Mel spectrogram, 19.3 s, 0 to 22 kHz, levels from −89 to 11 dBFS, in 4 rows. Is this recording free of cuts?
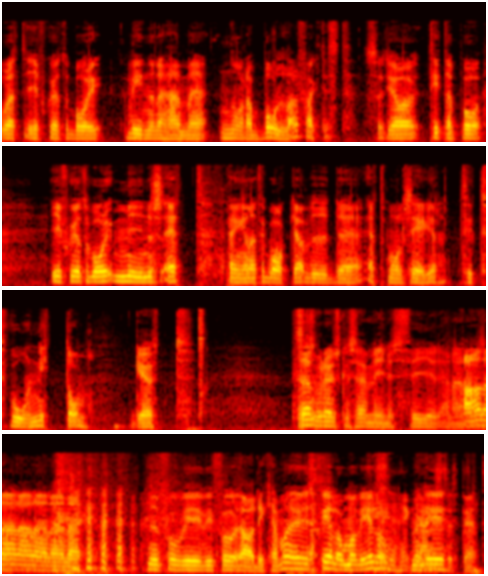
yes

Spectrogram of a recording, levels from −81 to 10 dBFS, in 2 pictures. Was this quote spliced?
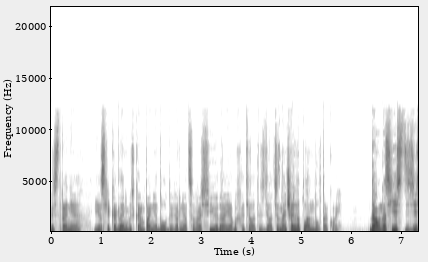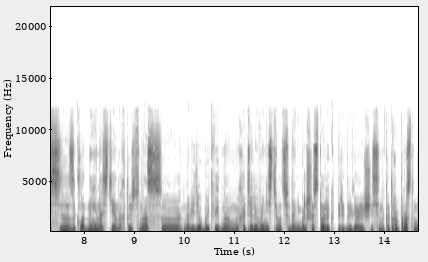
yes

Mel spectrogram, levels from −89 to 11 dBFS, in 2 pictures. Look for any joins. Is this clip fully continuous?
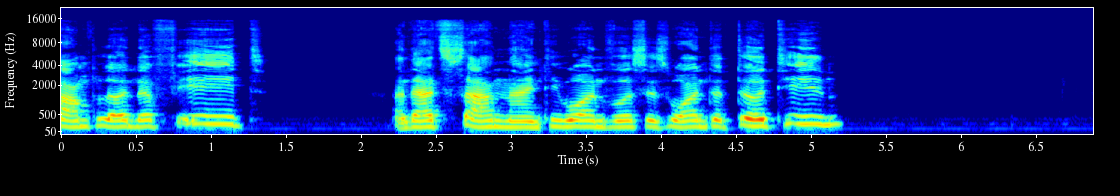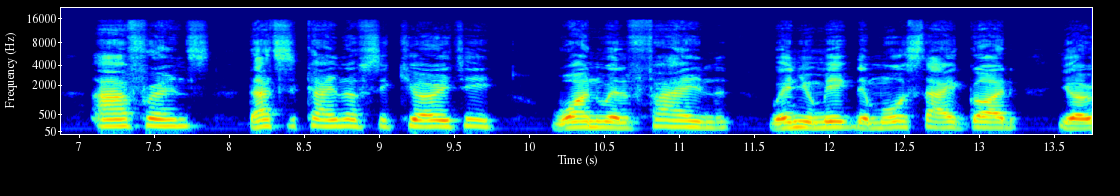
yes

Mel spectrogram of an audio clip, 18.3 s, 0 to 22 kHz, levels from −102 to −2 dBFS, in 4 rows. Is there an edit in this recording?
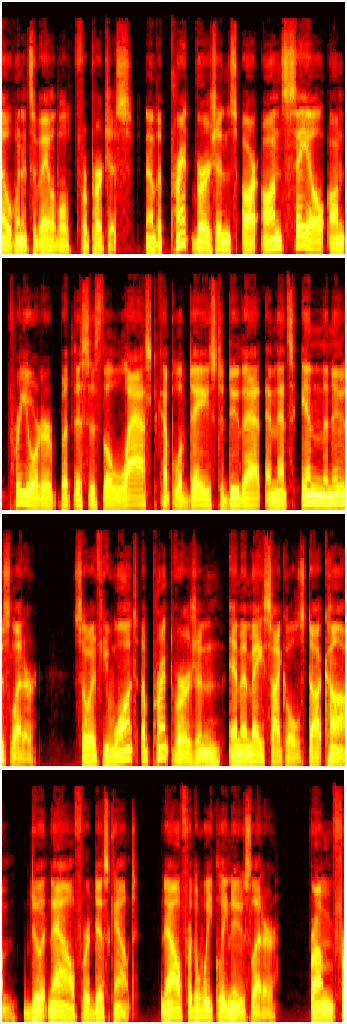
no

